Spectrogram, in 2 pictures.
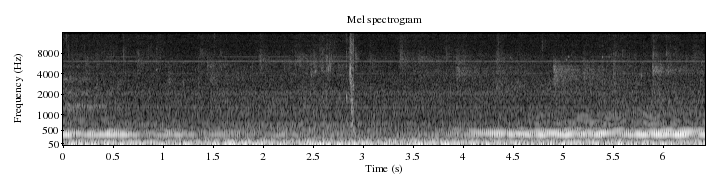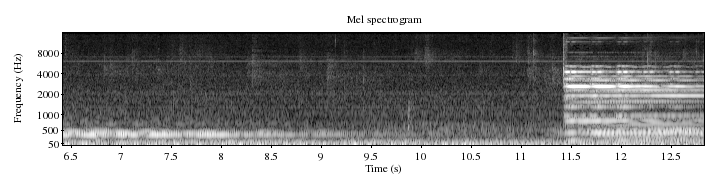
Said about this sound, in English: a sudden dissonant toll sounds from the bells, so loud and piercing that you are compelled to cover your ears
